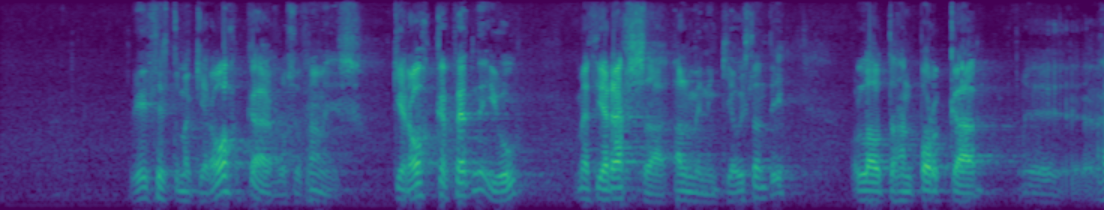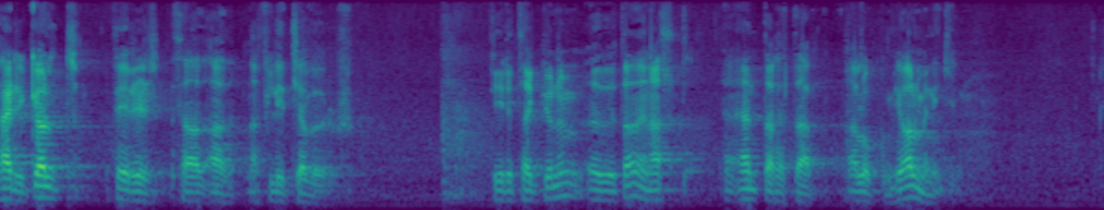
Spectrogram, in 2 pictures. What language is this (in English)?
Icelandic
